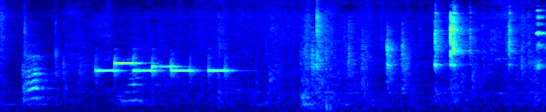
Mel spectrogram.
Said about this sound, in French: C'est le téléphone qui nous dit quand un résident appelle sur une sonnette.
